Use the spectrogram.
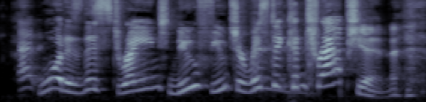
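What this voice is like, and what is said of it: Imitated Southern US accent. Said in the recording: “I feel like you slipped into your Tia there ... Arkansas has a very different accent than ... Tuscaloosa”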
